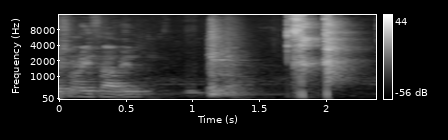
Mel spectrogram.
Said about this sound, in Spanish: para la gente que no esté escuchando en Spotify y eso, estamos abriendo una cerveza, ¿vale? Esto va a ser. Esto es mejor que un vídeo SMR, poner esto en bucle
